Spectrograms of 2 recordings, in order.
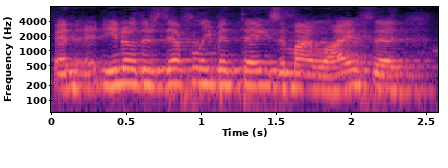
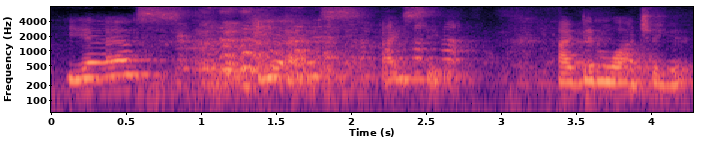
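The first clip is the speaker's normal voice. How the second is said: imitating a nervous wife, much higher with a shaky laugh; mock nervous, half-laughing, pitched up; 8 semitones higher, slower than usual. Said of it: "a very nervous and, uh, very quiet".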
